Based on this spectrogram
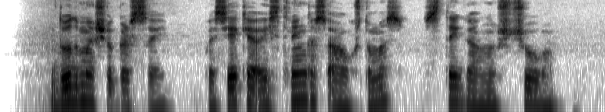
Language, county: Lithuanian, Vilnius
